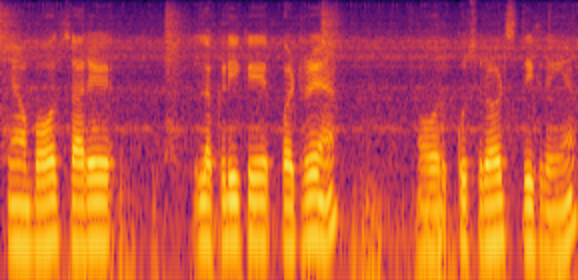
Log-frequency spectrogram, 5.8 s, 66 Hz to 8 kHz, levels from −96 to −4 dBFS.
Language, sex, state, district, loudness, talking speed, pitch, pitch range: Hindi, male, Chhattisgarh, Bilaspur, -16 LUFS, 145 wpm, 120 Hz, 115-125 Hz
